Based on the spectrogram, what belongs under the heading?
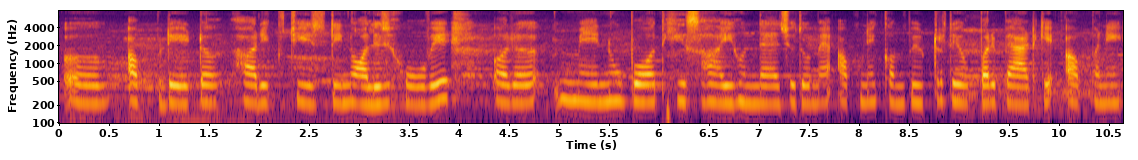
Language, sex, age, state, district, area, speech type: Punjabi, female, 18-30, Punjab, Sangrur, rural, spontaneous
